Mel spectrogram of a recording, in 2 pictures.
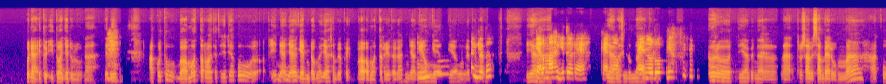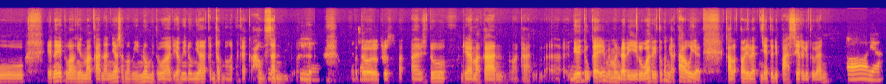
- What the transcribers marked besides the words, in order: static; other noise; laughing while speaking: "git"; chuckle; teeth sucking; chuckle
- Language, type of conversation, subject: Indonesian, unstructured, Bagaimana hewan peliharaan dapat membantu mengurangi rasa kesepian?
